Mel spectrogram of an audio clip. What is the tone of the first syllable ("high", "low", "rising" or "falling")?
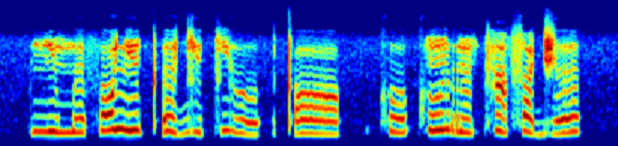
low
